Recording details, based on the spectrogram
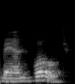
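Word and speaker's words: van Vogt: called slan by AE van vote it's pronounced like you know Cas your vote uh this person this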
